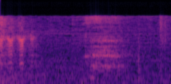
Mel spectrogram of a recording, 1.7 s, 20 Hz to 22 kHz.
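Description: Goat bleating in The Witcher 3 game, a few short nasal bleats over steady ambient background, moderately quiet, no talk.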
